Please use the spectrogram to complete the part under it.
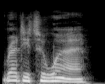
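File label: "ready-to-wear", British English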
